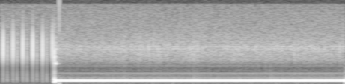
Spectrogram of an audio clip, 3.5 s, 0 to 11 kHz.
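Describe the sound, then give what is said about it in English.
Rapid series of rotary dial pulse clicks as a 0 is dialed, then a loud, steady telephone line hum starts abruptly as the dial comes back to rest and holds unbroken to the end, with no voices; the hum comes from a second dial tone in Plainfield triggered by an answer after the party hung up. “On the 0, when the dial comes back to rest, there's that hum that you only hear when the second dial tone in Plainfield has been triggered by an answer, and the party hung up.”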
